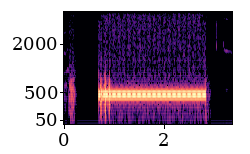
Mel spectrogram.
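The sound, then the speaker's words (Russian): A steady telephone tone sounds while a call is transferred to an operator. It is a single unbroken tone lasting about two seconds and holding the same pitch throughout, with a brief faint sound just before it. “Вызов переводится на оператора.”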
